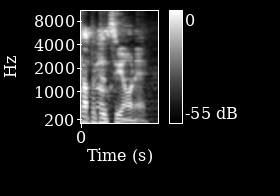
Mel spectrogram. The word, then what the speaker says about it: Competizione: Also, it's pronounced Competizione.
